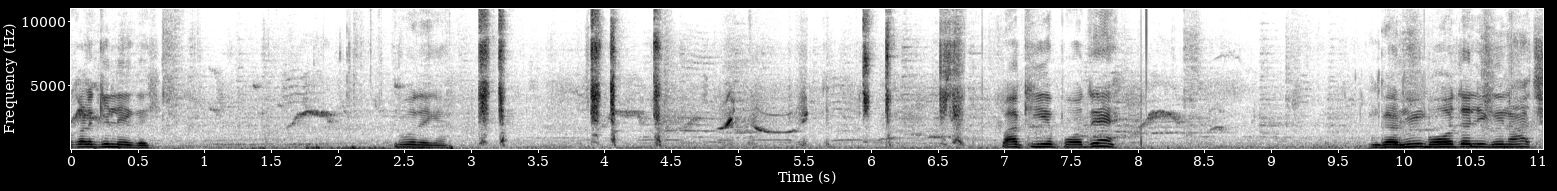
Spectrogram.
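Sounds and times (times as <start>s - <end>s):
bird chirp: 0.0s - 9.6s.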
